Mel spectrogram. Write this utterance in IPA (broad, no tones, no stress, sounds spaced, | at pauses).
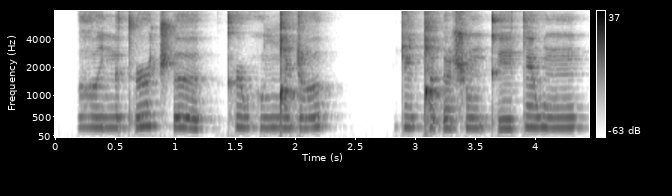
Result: ɣ ɤ i̯ n ə tʼ ə˞ t͡ʃʼ ə | kʰ ə˞ w h u ŋ͡ǃ ɛ̃ ʈ ɤ | ʈ ẽ ǃ ə̃ ʔ ə̃ ʂ ũ kʼ e t ɛ̃ w ũ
